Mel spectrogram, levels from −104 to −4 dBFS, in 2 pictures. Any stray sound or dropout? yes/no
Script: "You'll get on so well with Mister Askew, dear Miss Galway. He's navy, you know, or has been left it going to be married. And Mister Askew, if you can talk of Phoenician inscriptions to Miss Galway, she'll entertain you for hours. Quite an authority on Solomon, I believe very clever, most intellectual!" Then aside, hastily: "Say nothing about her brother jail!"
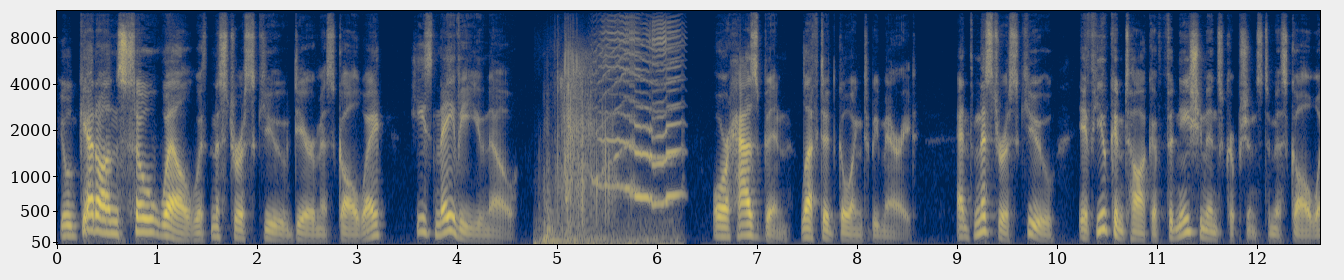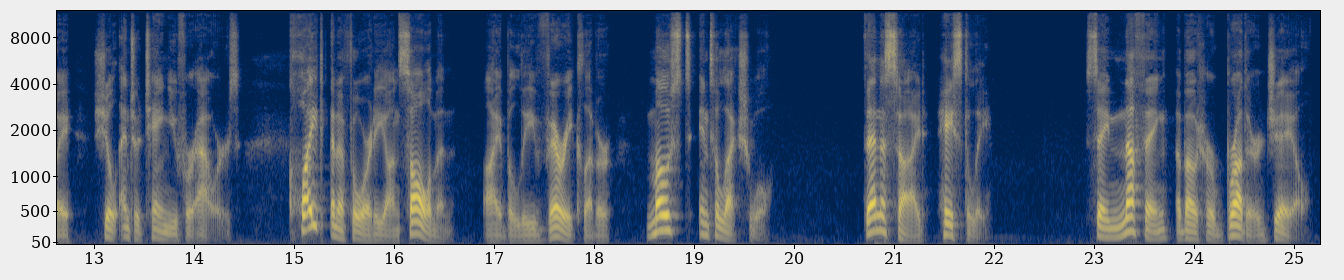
yes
